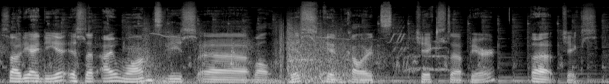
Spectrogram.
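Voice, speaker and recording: A man's voice: mid-range voice, measured pace. A man giving casual, rambling live commentary as he speedruns a game, with a self-deprecating manner. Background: game music.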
